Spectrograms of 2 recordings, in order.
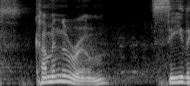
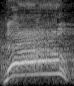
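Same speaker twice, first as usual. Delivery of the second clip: cursing at the top of your lungs over lost car keys; frustrated yelling; much slower than usual. Retold or imitated. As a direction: scream it out at your own life. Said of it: "I'm just yelling at my life".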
